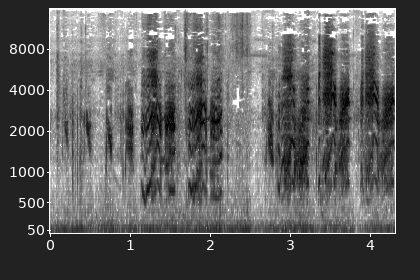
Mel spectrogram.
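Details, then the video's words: Bush quail calling, a sound used for quail hunting: loud, harsh chattering bursts in uneven groups, separated by brief pauses. "bush quail amazing shikar awaaz | quail hunting sound"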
